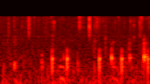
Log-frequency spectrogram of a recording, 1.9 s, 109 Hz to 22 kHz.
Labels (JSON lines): {"label": "biophony, knock croak", "recorder": "SoundTrap 300"}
